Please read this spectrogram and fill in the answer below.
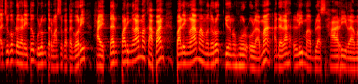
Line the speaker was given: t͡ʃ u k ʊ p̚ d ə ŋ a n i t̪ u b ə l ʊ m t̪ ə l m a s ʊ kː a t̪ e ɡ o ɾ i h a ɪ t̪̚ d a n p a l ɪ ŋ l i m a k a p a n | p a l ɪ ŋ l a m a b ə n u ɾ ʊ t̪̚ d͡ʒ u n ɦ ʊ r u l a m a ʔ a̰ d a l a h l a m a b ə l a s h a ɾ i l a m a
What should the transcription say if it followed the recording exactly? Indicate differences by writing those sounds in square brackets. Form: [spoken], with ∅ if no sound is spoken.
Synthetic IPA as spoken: t͡ʃ u k ʊ p̚ d ə ŋ a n i t̪ u b ə l ʊ m t̪ ə [r] m a s ʊ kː a t̪ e ɡ o ɾ i h a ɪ t̪̚ d a n p a l ɪ ŋ l [a] m a k a p a n | p a l ɪ ŋ l a m a [m] ə n u ɾ ʊ t̪̚ d͡ʒ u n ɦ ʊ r u l a m a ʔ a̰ d a l a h l [i] m a b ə l a s h a ɾ i l a m a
